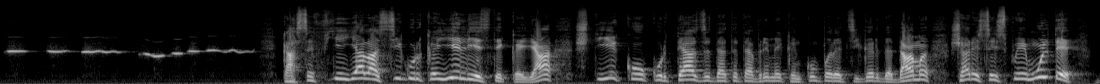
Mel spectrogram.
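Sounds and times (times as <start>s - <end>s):
person whistling a tune: 0.0s - 2.6s
speech: 2.8s - 10.9s.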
